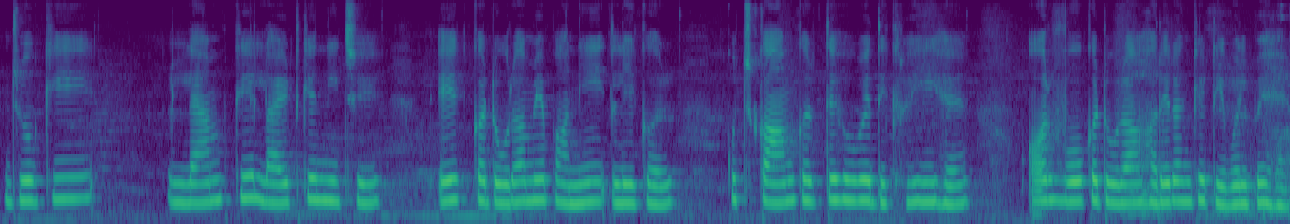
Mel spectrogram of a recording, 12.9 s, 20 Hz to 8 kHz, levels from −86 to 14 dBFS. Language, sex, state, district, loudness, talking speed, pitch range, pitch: Hindi, female, Uttar Pradesh, Jyotiba Phule Nagar, -25 LUFS, 130 wpm, 220-245 Hz, 230 Hz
